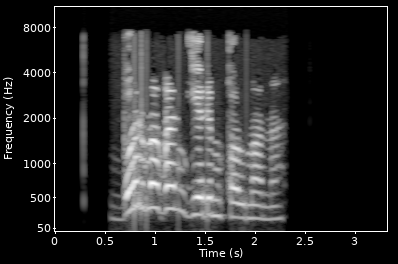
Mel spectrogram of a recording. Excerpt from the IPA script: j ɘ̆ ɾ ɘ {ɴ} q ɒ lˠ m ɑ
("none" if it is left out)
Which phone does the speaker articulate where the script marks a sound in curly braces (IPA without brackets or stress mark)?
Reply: m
